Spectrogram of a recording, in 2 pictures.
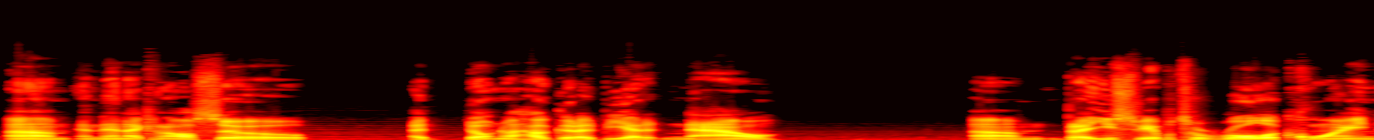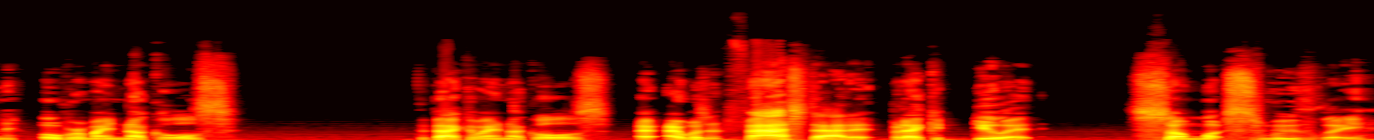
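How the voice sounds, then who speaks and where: Bright-voiced man chatting while gaming. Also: on the low side, normal speed, clean tone, no echo. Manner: rambling, playful, chuckles often. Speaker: let's player streaming to chat. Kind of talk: casual chat over gameplay.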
